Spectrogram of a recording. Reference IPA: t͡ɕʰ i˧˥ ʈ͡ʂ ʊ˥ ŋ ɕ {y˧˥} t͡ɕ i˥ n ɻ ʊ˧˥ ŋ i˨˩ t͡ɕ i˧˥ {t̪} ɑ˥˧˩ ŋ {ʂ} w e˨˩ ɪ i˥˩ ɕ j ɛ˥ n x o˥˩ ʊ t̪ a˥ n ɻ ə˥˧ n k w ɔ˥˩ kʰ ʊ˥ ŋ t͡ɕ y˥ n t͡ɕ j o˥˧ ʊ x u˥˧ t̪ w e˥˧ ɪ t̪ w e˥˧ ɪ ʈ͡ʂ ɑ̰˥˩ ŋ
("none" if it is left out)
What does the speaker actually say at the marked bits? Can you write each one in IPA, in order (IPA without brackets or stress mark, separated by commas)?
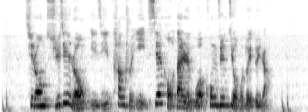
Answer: y˧˥, t̪ʰ, ʂ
